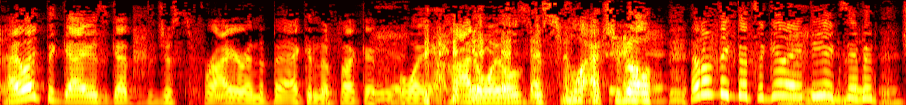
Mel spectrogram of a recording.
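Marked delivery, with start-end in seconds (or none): 4.9-6.8 worried car owner. Pretend. Car owner voiced worrying.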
